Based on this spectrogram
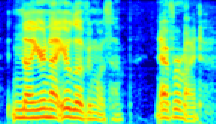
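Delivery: ordinary delivery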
